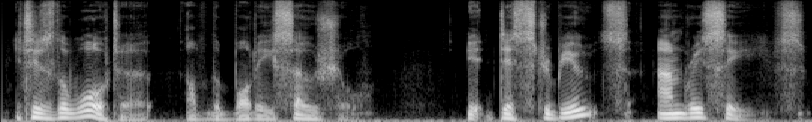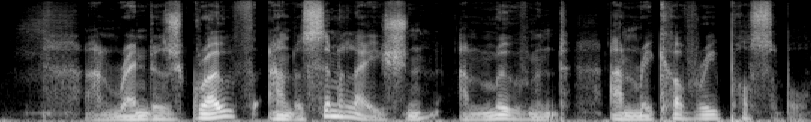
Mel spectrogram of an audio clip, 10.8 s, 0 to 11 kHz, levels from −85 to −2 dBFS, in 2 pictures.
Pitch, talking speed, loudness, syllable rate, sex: 95 Hz, 120 wpm, -19 LUFS, 4.9 syllables/s, male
